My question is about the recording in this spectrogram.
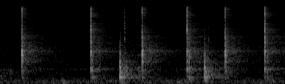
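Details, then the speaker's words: Ryobi 18V ONE+ 6-gallon cordless wet/dry vacuum, float pressure switch being pushed into place: about six sharp single clicks; the switch must click or the vacuum won't run, a normal seating click. "you put this on here, it has to make that click noise, otherwise it won't work. So there's the click, right?"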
